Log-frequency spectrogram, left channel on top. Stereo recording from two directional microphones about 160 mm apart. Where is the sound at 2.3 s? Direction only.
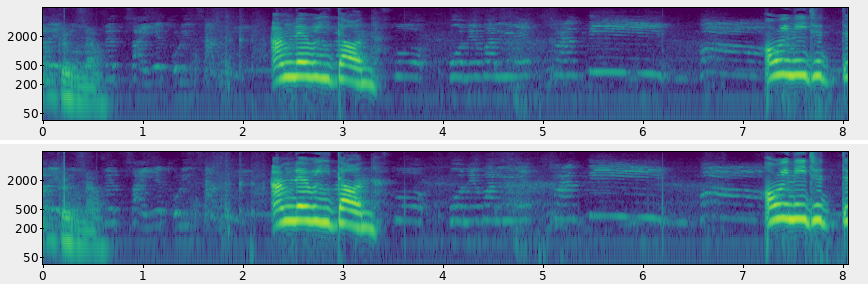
5° right (ahead or behind).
